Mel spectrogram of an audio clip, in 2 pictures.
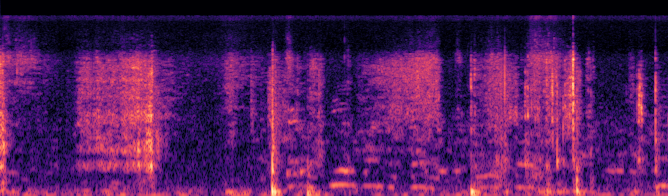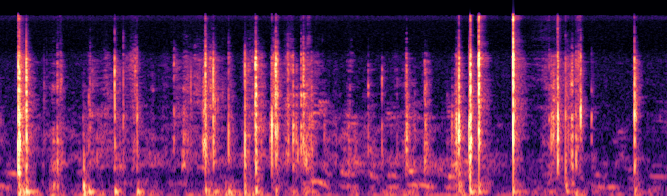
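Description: A DVD disc and its plastic keep case being handled: a run of light plastic clicks, scrapes and rustles, with sharper clicks near the end as the disc is put away.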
